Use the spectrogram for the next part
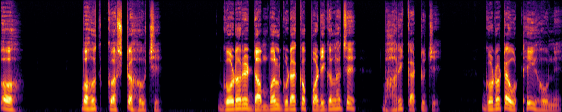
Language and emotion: Odia, sad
